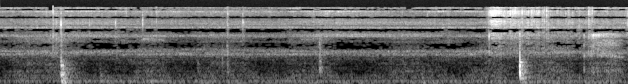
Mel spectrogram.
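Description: Egg-dipped bread slices frying faintly in a non-stick pan, a low steady hiss, with two short knocks, about half a second in and about five seconds in.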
